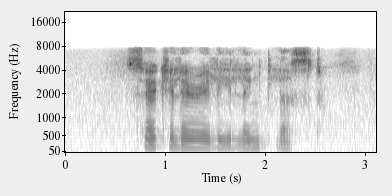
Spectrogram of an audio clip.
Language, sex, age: English, female, 19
